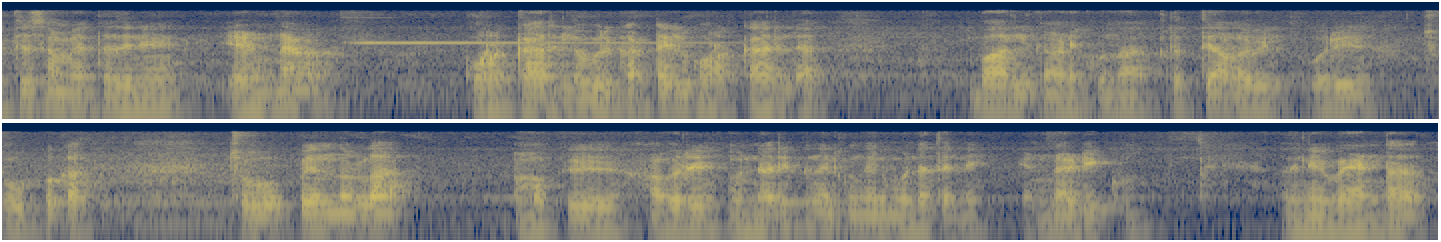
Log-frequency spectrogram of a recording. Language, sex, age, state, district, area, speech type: Malayalam, male, 18-30, Kerala, Kozhikode, rural, spontaneous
